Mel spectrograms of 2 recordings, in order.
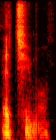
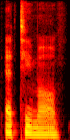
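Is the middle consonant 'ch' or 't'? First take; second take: ch; t. First: The middle consonant is a ch sound. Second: The middle consonant is a plain t sound. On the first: The speaker calls it right. "it's etchimo" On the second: The speaker calls it wrong. "etimo is not etimo"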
